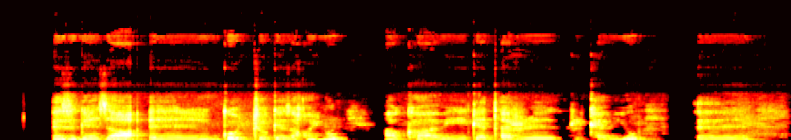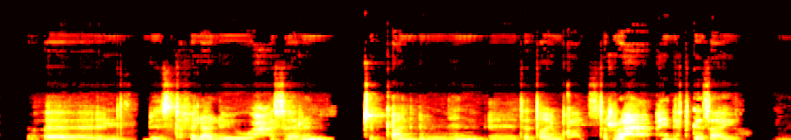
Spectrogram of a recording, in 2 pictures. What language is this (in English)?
Tigrinya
